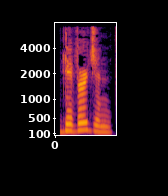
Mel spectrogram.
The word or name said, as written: divergently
